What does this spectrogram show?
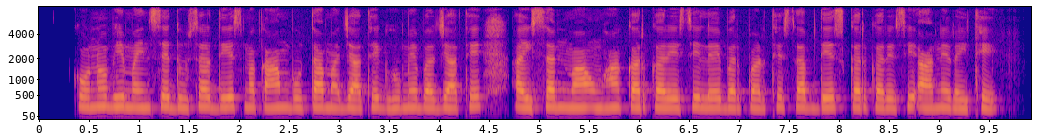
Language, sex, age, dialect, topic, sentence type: Chhattisgarhi, female, 18-24, Northern/Bhandar, banking, statement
